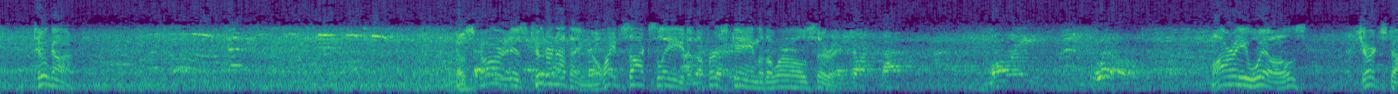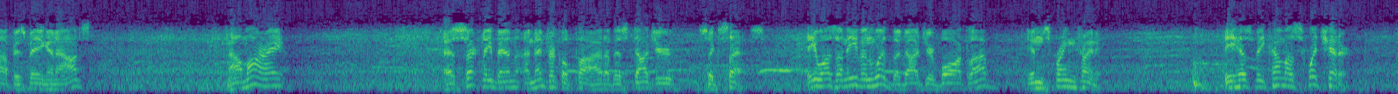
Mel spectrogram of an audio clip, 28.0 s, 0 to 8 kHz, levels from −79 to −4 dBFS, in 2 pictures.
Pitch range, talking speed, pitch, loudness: 140-195 Hz, 120 wpm, 165 Hz, -23 LUFS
